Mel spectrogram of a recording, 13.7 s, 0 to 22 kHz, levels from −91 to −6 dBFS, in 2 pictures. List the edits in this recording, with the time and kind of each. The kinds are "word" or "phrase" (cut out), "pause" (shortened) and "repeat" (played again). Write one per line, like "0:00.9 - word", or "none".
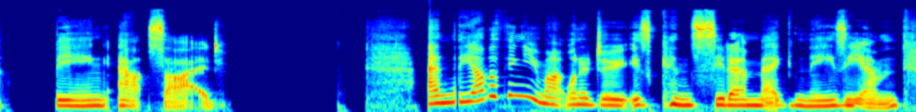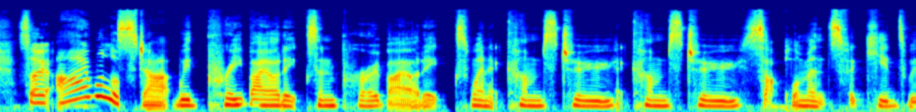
0:03.4 - word
0:07.8 - word
0:11.5 - repeat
